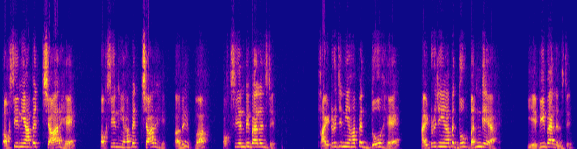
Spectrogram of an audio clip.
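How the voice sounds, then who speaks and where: Chatty male science teacher at a board. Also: sits high. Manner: chatty, mixes English phrases in, checks in with "ok, right?". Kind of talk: blackboard chemistry lesson. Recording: dull, from a distance.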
